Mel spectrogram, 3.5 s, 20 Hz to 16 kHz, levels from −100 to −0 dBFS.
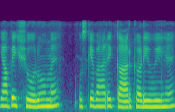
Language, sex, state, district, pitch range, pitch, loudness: Hindi, female, Chhattisgarh, Bilaspur, 205-230 Hz, 215 Hz, -13 LUFS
